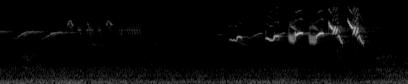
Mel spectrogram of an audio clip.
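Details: Double-collared seedeater, a spirited singer in a falcone-style song contest: soft drawn-out whistles at first, then after a pause a loud rapid series of about seven rising, ringing notes.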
